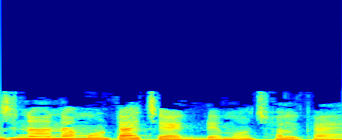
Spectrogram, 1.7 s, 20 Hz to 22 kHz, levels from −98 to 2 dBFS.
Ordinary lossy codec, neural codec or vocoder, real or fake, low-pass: none; none; real; none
